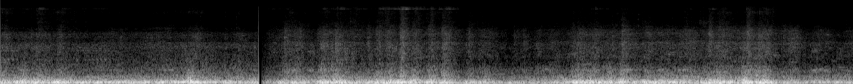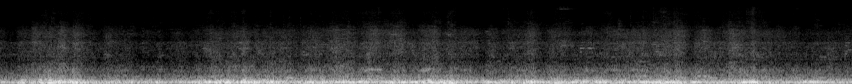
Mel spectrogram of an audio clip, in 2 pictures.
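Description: Passenger train running at speed, heard from inside the carriage: a steady low rumble of wheels on the rails, with a brief click and dip about two and a half seconds in.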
